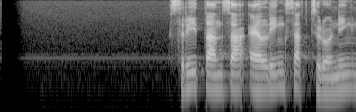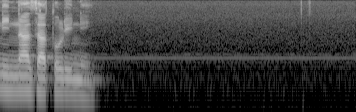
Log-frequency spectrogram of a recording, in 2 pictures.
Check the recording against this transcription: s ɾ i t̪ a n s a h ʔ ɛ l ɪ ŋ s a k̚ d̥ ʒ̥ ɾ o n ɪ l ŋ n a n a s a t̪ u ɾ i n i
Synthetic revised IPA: s ɾ i t̪ a n s a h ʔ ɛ l ɪ ŋ s a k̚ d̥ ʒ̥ ɾ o n ɪ ŋ n i n a z a t̪ u l i n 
